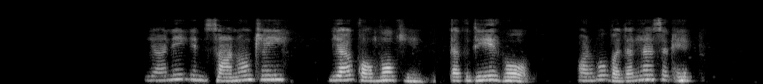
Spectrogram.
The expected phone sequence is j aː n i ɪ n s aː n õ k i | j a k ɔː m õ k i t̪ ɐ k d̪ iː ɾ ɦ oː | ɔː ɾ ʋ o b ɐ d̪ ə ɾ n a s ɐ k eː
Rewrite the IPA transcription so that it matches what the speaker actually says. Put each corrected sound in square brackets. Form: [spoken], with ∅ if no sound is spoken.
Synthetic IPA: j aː n i ɪ n s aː n õ k i | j a k ɔː m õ k i t̪ ɐ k d̪ iː ɾ ɦ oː | ɔː ɾ ʋ o b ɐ d̪ ə [l] n a s ɐ k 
